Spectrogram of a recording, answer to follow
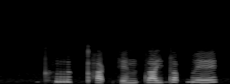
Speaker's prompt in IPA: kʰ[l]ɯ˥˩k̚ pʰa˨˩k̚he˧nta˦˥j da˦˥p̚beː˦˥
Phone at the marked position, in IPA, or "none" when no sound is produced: r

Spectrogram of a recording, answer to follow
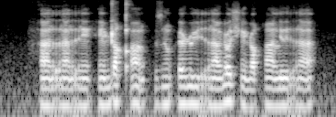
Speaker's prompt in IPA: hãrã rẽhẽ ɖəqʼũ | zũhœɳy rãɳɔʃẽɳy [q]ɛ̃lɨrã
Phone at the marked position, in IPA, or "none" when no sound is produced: q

